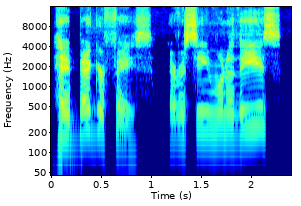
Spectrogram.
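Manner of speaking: high taunting call, lightly shouted. A narrator's reading. Anon distracting the Geist, mild high-pitched shout. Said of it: "Then I hear a shout".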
